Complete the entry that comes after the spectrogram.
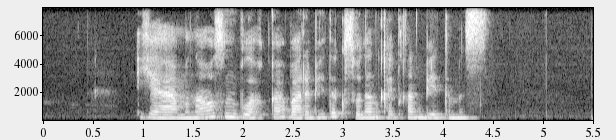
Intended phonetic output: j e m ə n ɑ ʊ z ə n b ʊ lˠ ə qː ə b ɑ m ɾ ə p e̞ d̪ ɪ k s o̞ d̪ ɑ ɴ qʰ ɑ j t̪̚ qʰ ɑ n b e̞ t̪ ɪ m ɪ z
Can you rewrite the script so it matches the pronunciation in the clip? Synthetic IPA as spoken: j æ m ə n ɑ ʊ z ə n b ʊ lˠ ɑ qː ɑ b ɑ ɾ ə p e̞ d̪ ɪ k s o̞ d̪ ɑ ɴ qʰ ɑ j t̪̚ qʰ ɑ n b e̞ t̪ ɪ m ɪ z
